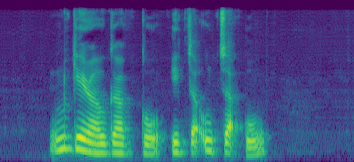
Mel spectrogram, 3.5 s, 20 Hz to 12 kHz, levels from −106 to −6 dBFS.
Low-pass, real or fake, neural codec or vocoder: 9.9 kHz; fake; autoencoder, 22.05 kHz, a latent of 192 numbers a frame, VITS, trained on one speaker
